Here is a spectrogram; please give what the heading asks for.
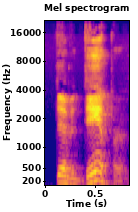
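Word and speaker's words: Devin Dampier: I say Devin Damper. Devin Damper. That's how you say his name.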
